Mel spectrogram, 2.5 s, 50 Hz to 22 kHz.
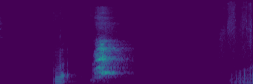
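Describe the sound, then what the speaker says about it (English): A dog in the video game Tomb Raider 3 Remastered gives two short, sharp barks close by, then a rougher bark begins after a brief silence. "He's barking."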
